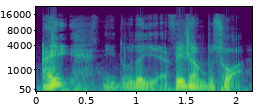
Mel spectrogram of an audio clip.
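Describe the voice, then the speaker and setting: A man's voice: mid-range voice, animated, darkish tone, breathy edge. Encouraging male English teacher. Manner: models phrases slowly, then pauses for the listener to repeat; encouraging, praises the learner often. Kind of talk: English pronunciation drill lesson.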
